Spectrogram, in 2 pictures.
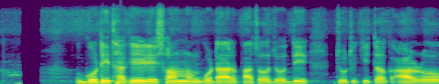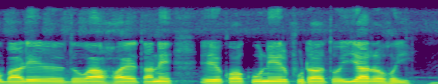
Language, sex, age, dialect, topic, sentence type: Bengali, male, <18, Rajbangshi, agriculture, statement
